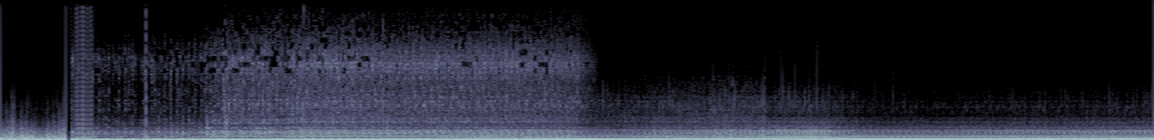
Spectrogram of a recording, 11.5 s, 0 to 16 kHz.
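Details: 1974 Bitter CD, Chevrolet 327 V8, warmed up, test drive under load after HT leads, cracked distributor cap, points and condenser replaced: note climbs smoothly with revs, no stumble or popping; misfire fixed, normal acceleration.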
